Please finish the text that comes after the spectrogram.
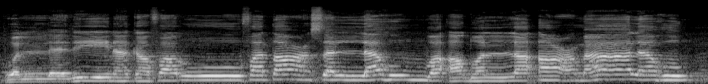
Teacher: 2 زبر کی تنوین کے بعد لام حروف یرملون میں سے ہے تو یہاں پر ادغام بلا غنہ ہوگا، یعنی کہ بغیر غنہ کے ادغام کر کے پڑھیں گے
